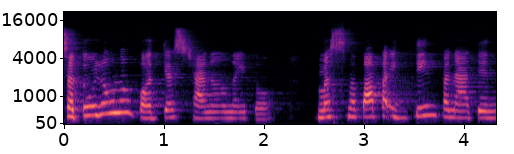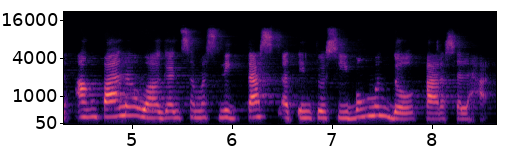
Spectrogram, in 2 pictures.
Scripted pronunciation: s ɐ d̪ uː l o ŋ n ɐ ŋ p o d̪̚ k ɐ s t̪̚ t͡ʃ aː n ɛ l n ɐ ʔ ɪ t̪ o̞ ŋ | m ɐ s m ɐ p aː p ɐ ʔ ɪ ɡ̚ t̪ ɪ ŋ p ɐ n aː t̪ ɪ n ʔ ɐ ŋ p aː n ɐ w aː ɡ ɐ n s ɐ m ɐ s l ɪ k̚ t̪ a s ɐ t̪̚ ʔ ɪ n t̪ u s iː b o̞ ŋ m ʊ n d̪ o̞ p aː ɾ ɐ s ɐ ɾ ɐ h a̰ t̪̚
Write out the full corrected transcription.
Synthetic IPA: s ɐ t̪ uː l o ŋ n ɐ ŋ p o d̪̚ k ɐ s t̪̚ t͡ʃ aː n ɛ l n ɐ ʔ ɪ t̪ o̞ | m ɐ s m ɐ p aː p ɐ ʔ ɪ ɡ̚ t̪ ɪ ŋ p ɐ n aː t̪ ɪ n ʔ ɐ ŋ p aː n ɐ w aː ɡ ɐ n s ɐ m ɐ s l ɪ ɡ̚ t̪ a s ɐ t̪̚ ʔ ɪ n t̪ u s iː b o̞ ŋ m ʊ n d̪ o̞ p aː ɾ ɐ s ɐ l ɐ h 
